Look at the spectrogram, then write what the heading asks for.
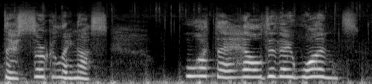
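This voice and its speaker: A woman's voice: very high voice, fairly even intonation, takes it slowly, fairly bright tone, slight background noise, exaggerated voice. A woman playing a wife on a cabin getaway, speaking emotive dialogue in a horror audio drama. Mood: panicked. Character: anxious wife on a cabin getaway gone wrong.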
